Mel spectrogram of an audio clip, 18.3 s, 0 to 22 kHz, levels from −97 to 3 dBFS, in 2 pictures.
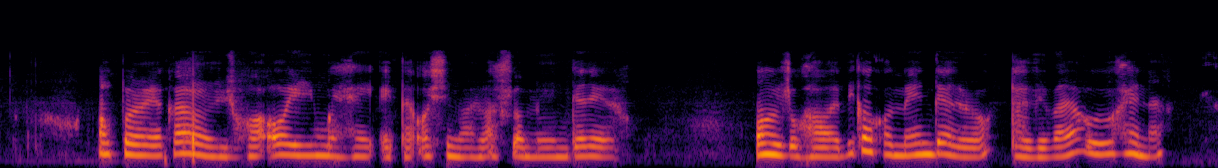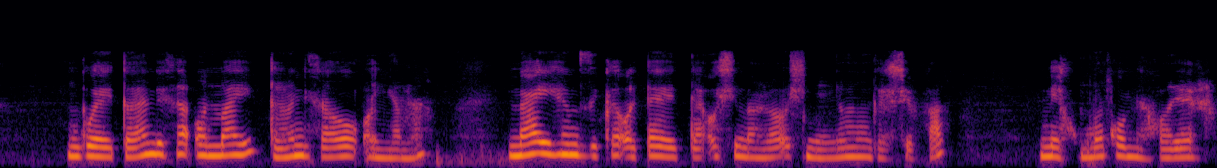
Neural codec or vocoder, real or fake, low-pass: codec, 44.1 kHz, 3.4 kbps, Pupu-Codec; fake; 7.2 kHz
